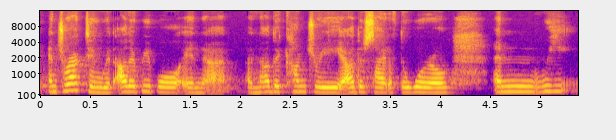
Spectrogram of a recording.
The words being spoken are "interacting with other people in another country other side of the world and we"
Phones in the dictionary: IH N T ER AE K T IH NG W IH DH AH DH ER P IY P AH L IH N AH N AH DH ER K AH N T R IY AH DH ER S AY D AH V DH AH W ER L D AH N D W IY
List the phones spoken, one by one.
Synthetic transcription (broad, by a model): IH N T ER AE K T IH NG W IH DH AH DH ER P IY P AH L IH N AH N AH DH ER K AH N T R IY AH DH ER S AY D AH V DH AH W ER L D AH N W IY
